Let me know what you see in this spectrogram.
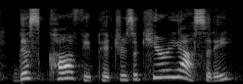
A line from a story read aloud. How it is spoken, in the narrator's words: she murmured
